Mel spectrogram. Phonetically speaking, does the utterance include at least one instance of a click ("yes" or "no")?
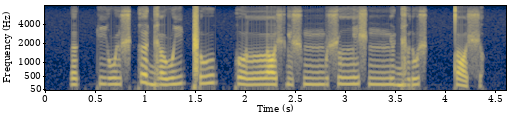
yes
